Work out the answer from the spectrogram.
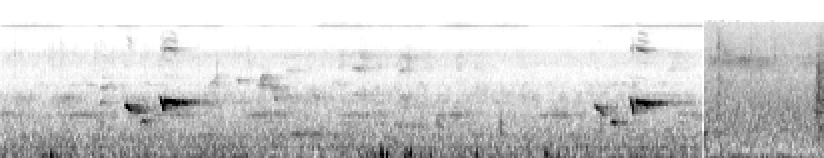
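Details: Black-hooded oriole (Oriolus xanthornus), call.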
